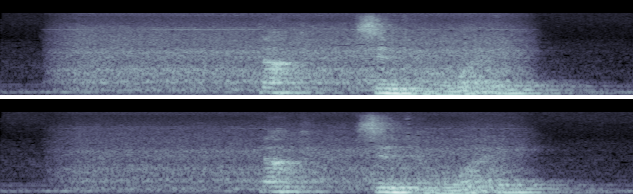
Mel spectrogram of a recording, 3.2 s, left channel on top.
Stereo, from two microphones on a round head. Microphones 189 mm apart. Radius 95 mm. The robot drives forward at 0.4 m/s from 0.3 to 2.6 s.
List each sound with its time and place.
1.3 s a man speaking: 45° left (ahead or behind), 0.7 m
